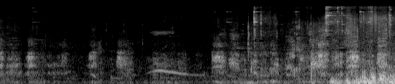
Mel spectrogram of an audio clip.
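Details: Dogs in wild play at a dog park: a few short soft yips, then a rising-and-falling whine, followed by louder scuffling, panting and rough play noise in the final second.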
